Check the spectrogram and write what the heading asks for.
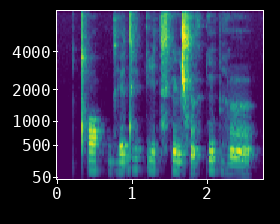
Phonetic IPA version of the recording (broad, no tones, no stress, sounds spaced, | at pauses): tʰ ɔ k ɡʱ ɪ dʱ ɪ k i t͡sʰ ĩ ɖ s ə̃ x k ĩ p ɦ ə̃ː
